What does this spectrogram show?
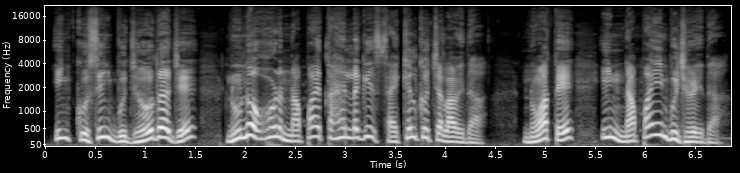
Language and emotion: Santali, happy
